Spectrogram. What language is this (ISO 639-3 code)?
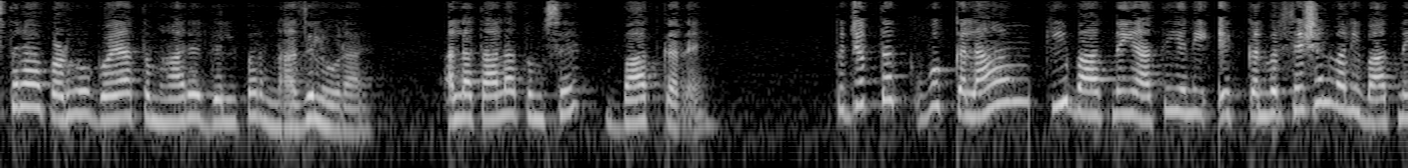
urd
